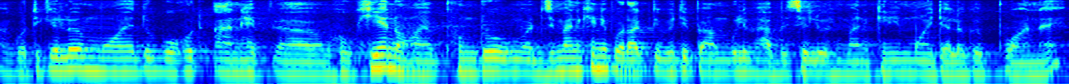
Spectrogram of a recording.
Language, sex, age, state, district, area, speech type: Assamese, male, 18-30, Assam, Dhemaji, rural, spontaneous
